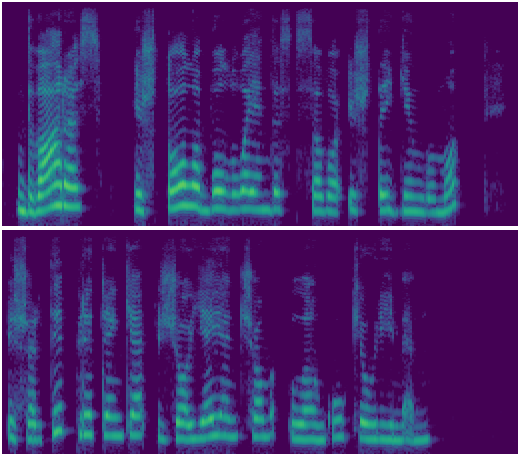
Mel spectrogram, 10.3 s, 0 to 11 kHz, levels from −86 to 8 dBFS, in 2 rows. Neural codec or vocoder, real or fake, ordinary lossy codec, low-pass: vocoder, 44.1 kHz, 128 mel bands, Pupu-Vocoder; fake; Opus, 32 kbps; 9.9 kHz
